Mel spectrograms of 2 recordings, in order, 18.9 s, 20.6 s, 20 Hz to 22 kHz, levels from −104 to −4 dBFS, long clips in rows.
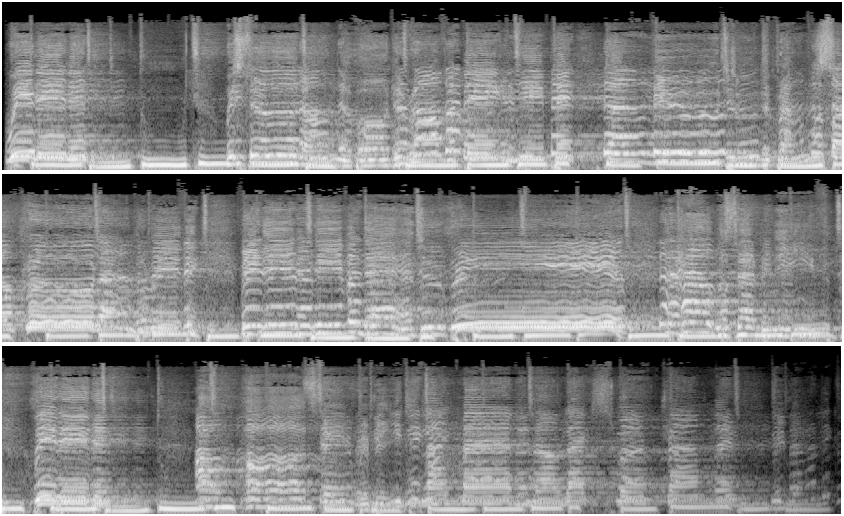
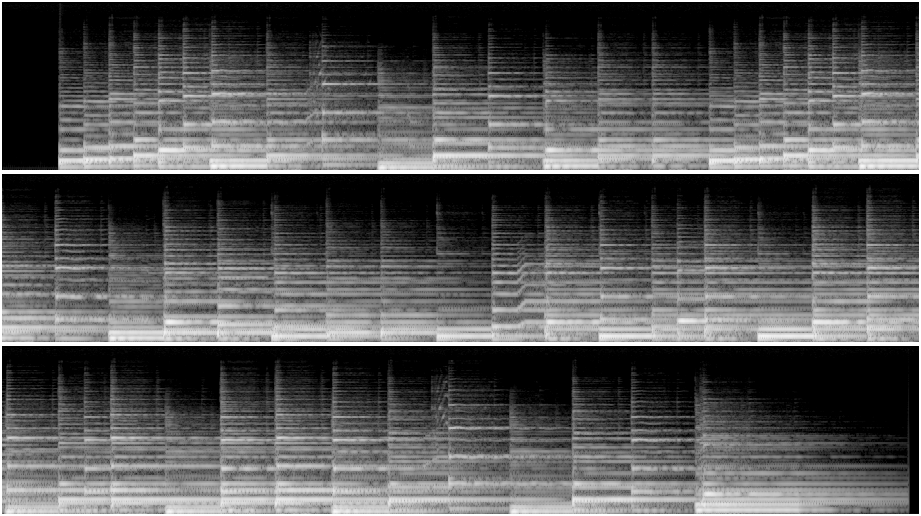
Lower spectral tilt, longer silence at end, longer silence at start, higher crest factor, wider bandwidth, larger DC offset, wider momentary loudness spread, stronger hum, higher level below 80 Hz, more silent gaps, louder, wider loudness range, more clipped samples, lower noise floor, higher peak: second, -5.5 dB/octave vs -9 dB/octave; about the same, 0.35 s vs 0.3 s; second, 0.05 s vs 0.4 s; about the same, 14 dB vs 16 dB; first, 16 kHz vs 7.8 kHz; neither; about the same, 10 LU vs 9 LU; neither; about the same, -36 dBFS vs -38 dBFS; neither; first, -15 LUFS vs -19 LUFS; first, 7 LU vs 3 LU; neither; second, -39 dBFS vs -43 dBFS; about the same, -2 dBFS vs -2 dBFS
